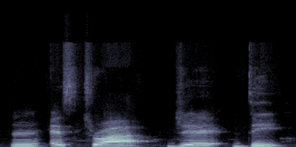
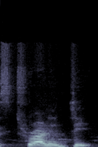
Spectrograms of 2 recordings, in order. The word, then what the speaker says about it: strategy: just one mistake it's not relevant about the pronunciation you said all the time estra D it's not a straty is a strategy okay but no more congrat for you I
